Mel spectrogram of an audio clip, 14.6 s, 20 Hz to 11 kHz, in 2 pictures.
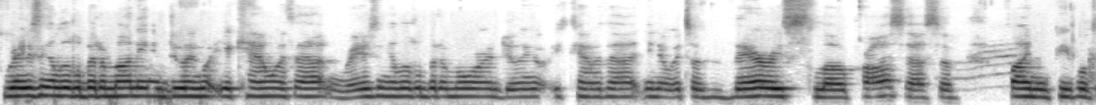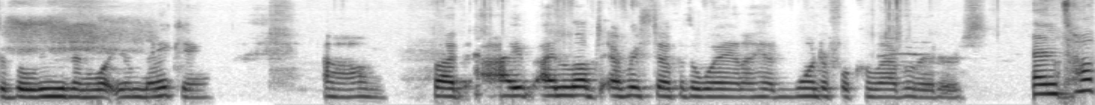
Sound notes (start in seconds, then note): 7.3 meow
